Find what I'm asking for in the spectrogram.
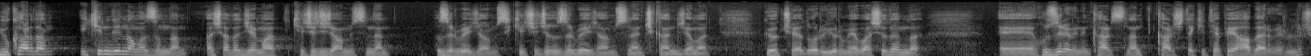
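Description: A fairly quick pace with ordinary pitch variation. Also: man. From Turkey, Isparta; Turkey. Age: 40s. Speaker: neighbourhood headman; interview guest. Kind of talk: TV interview. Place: studio. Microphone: lapel.

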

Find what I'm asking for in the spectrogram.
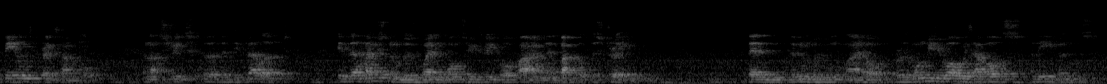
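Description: A man of medium pitch speaks at a moderate pace. Strong room echo and noticeable background noise fill the recording. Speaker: trainee teacher; network marketing distributor. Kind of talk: classroom presentation. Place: classroom. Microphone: camera far.

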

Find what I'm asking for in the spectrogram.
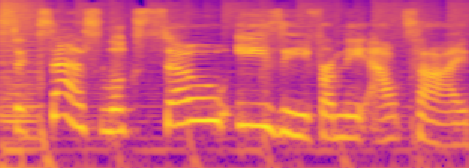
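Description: A woman talks fairly slowly while music plays in the background. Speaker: podcast host. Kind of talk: podcast intro narration.

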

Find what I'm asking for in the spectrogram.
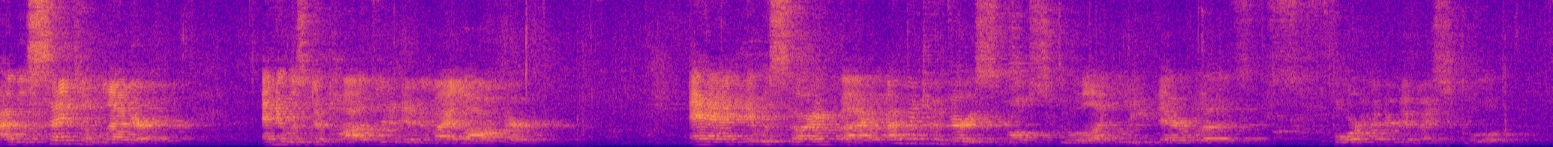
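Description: A woman speaks with long, frequent pauses amid strong room echo and light background noise. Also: ordinary pitch variation, moderate pace. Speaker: motivational speaker against bullying. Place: hall.

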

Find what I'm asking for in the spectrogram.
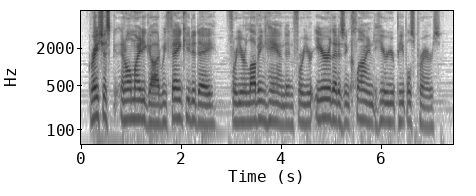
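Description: Faint music plays in the background as a man speaks at a moderate pace with monotone, flat intonation. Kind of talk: prayer and reflection. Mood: solemn, reverent. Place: office.

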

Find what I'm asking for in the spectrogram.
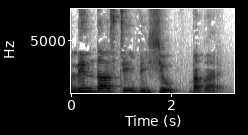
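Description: A woman's voice with very wide pitch swings, faint background music and audible room echo. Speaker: YouTube news reaction host. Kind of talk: channel intro and outro. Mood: cheerful, smiling.

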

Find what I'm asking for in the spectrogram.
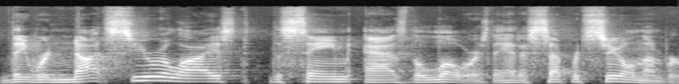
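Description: At a fairly quick pace, a man with an unremarkable speaking voice talks at medium pitch with ordinary pitch variation. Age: 40s. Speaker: gun YouTuber. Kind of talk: tutorial. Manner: casual. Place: workshop.

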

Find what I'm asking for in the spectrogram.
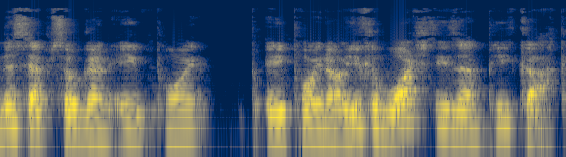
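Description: A man speaks with ordinary pitch variation. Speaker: TV episode reviewer. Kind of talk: casual vlog review. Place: home room. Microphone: camera far.

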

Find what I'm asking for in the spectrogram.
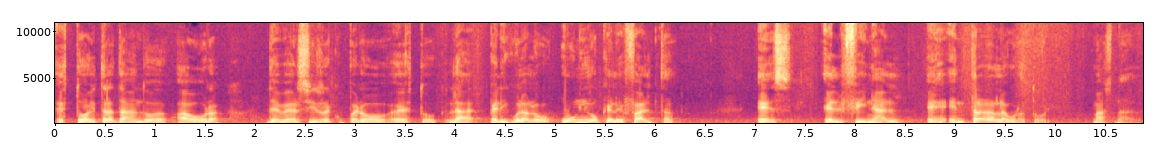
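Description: A man with a dark, mellow tone talks fairly slowly at a medium pitch, his pitch varying in an ordinary way. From Venezuela, Barquisimeto. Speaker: film director. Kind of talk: interview testimony. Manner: halting.

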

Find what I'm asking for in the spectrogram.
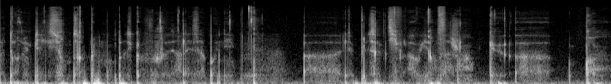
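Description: Someone is whispering. Noticeable background noise is audible. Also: moderate pace. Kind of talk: ASMR gaming commentary. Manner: whispered; casual, rambling.

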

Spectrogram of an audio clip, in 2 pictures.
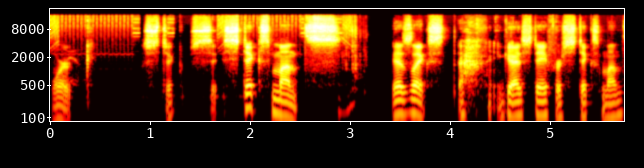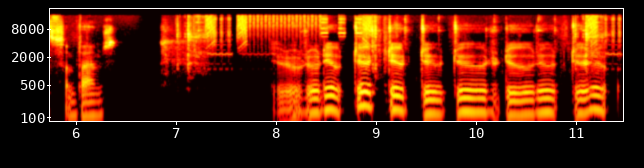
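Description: Light background noise sits behind a man speaking at a very slow pace with long, frequent pauses. His intonation is lively. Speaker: gaming streamer; game streamer. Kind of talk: live gameplay commentary.

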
